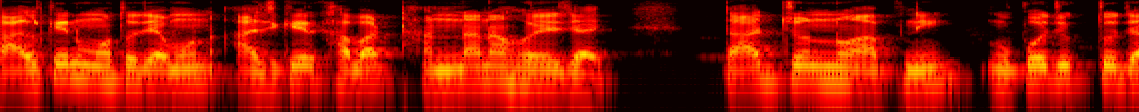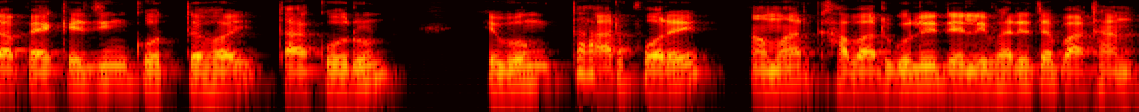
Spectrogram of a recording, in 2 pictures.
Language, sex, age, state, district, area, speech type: Bengali, male, 30-45, West Bengal, Purba Medinipur, rural, spontaneous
